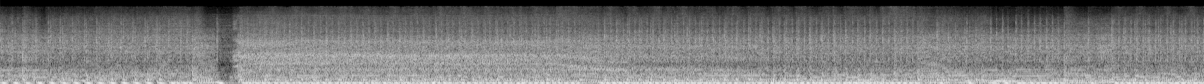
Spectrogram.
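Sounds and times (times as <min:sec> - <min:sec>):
death metal music: 0:00.0 - 0:12.0.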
